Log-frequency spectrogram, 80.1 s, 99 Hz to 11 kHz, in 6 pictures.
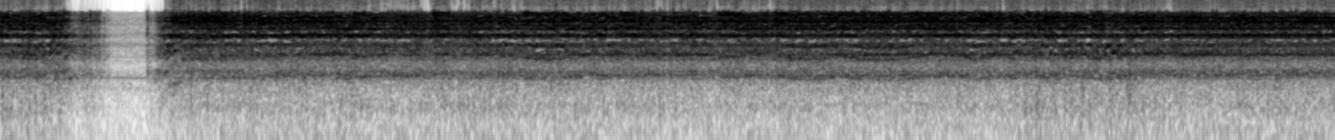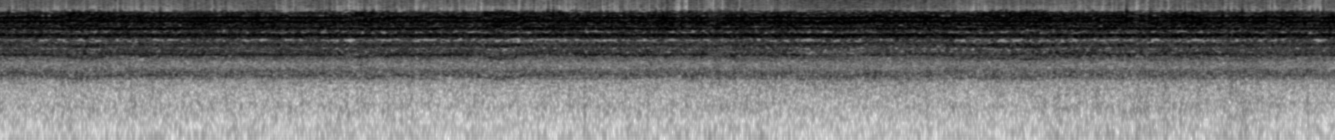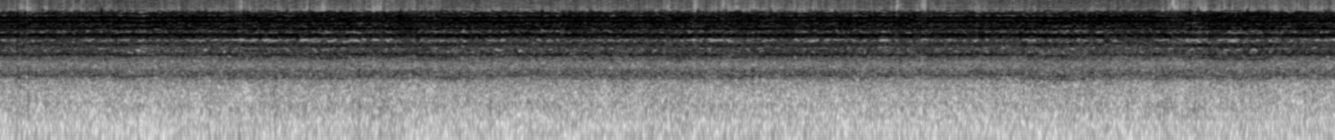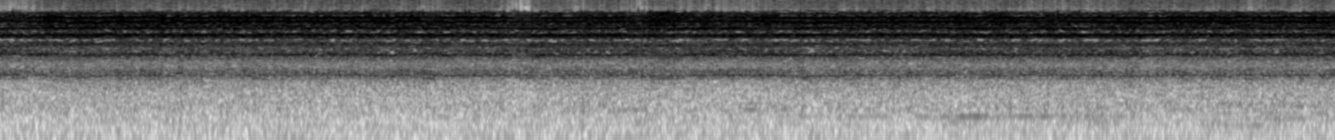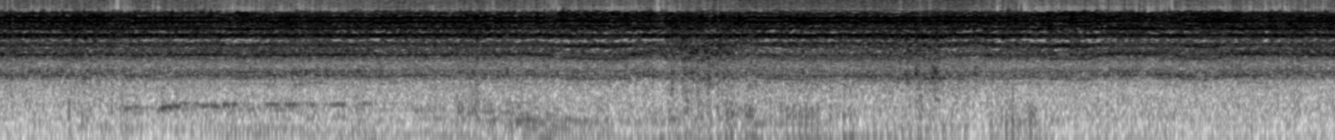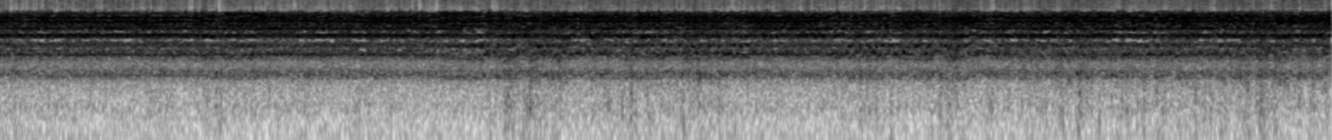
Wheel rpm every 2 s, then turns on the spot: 120, 210, 230, 230, 220, 220, 230, 230, 230, 230, 230, 220, 230, 230, 230, 230, 230, 230, 230, 220, 230, 230, 230, 230, 230, 230, 230, 230, 230, 220, 220, 210, 220, 230, 230, 230, 220, 220, 220, 220.
none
